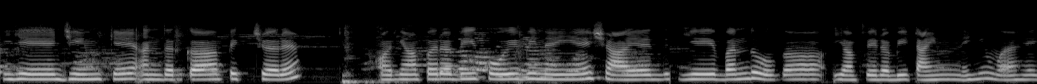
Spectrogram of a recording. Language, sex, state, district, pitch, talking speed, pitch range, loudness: Hindi, female, Bihar, Muzaffarpur, 235 Hz, 150 wpm, 225-245 Hz, -21 LUFS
